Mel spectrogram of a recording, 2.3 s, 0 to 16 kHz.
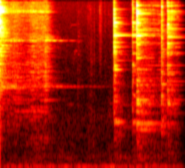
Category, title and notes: Sound effects > Objects / House appliances
Junkyard Foley and FX Percs (Metal, Clanks, Scrapes, Bangs, Scrap, and Machines) 46
Ambience, FX, Percussion, dumping, Smash, Environment, scrape, Junk, Bang, Clang, Bash, Metallic, rattle, tube, dumpster, Atmosphere, Dump, Metal, SFX, garbage, Robot, Machine, waste, Foley, Perc, trash, Junkyard, rubbish, Clank, Robotic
